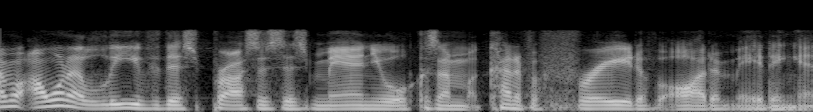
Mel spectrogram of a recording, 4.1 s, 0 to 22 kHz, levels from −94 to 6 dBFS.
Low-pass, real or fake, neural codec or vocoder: 7.2 kHz; real; none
